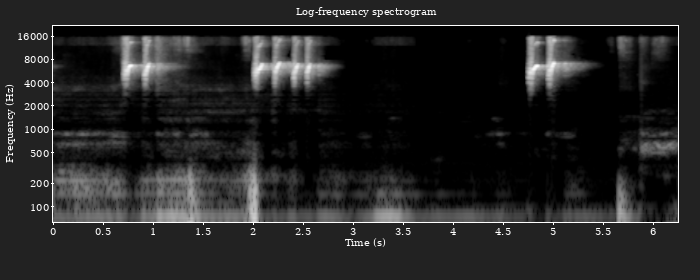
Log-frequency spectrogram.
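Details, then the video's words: Sunbird (kolibri ninja) singing to provoke other birds: three short clusters of thin, high, rapidly repeated chirps separated by pauses of one to three seconds, with occasional low knocks and thumps in the background. "burung konin gacor pancing tembakan konin"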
